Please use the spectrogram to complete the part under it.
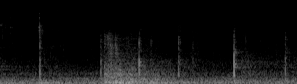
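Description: Hands and feet clank on a metal ladder.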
